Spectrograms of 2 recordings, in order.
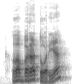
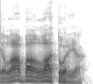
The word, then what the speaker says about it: Лаборатория: Лаборатория, which means laboratory. Лаборатория. Лаборатория. I always pronounce this one wrong when I say it quickly. I say лабораторія. I have to work on that one.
